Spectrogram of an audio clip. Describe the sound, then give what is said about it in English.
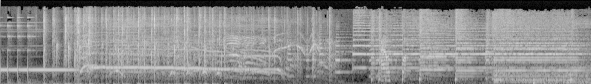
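A trumpet fanfare marks a quiz contestant winning every round of a trivia game: loud, sustained brassy tones ring out, then give way to a busier burst of layered musical notes. “for the people in the audience, that was a big, huge, that flaring of the trumpets means that you won every single round.”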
